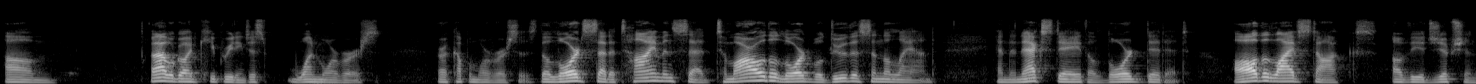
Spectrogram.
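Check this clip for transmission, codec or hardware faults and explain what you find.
One fault is present, a brief echo leak. At 0.69 to 0.73 s, a faint, delayed copy of the speech returns for about 40 ms, arriving roughly 345 ms behind the original and sitting very far below it in level. This is likely residual echo: the far end's loudspeaker output reached its microphone, and the echo canceller let a trace through to be sent back. It sounds like a barely audible ghost under the band-limited call audio.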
